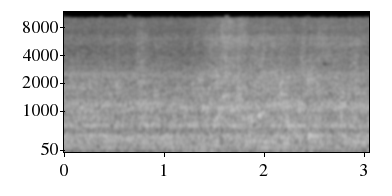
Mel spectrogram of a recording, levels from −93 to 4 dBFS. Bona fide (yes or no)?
yes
